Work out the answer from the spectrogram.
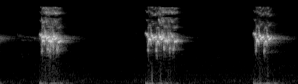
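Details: A captive budgerigar gives three loud, raspy chirps at a steady pace of about one per second. Nothing else is heard between the calls.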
